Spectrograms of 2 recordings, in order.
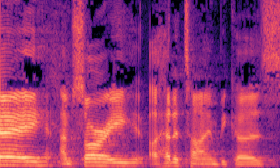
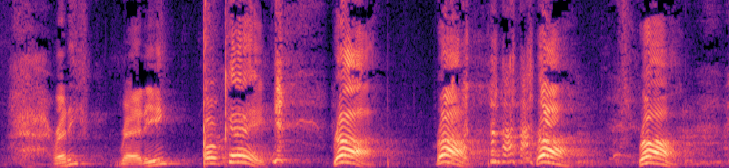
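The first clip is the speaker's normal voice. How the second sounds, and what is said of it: Bad imitation of a cheerleader chant. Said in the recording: “my cheerleading impression ... it's bad”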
